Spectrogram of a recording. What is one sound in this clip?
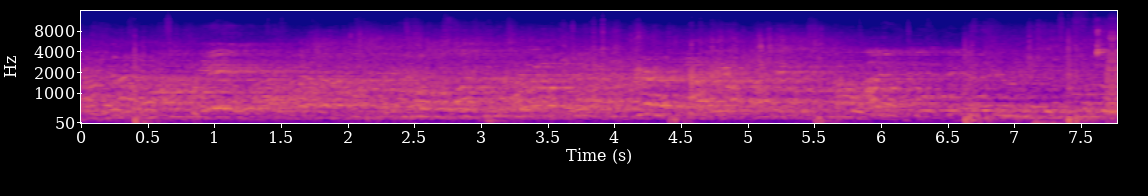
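A basketball bounces on a hard court with an echo.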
